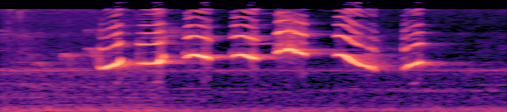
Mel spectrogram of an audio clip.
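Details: Kacer (Oriental magpie-robin) lure song for prompting untrained birds: one clean phrase of seven loud, rising-then-falling whistled notes, evenly spaced, in an otherwise quiet setting.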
